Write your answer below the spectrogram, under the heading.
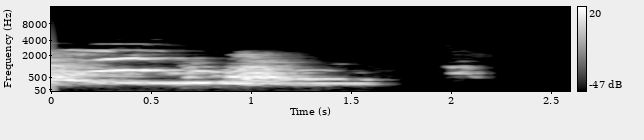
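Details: A wolf at night in the forest gives one falling, wavering howl of about a second and a half. A brief, softer note follows after a short pause, then silence.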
